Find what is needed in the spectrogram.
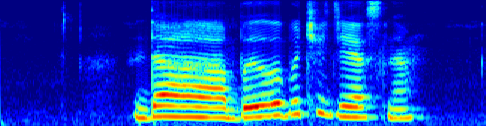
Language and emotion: Russian, positive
